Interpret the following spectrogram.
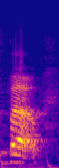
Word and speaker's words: Beau: right boom boom boom right I said it right first though okay so it's bow y'all see Meg um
